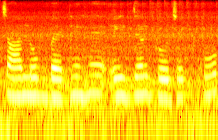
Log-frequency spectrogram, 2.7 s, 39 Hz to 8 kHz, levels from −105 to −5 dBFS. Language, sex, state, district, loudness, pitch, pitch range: Hindi, male, Chhattisgarh, Raipur, -16 LUFS, 210 Hz, 200-215 Hz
